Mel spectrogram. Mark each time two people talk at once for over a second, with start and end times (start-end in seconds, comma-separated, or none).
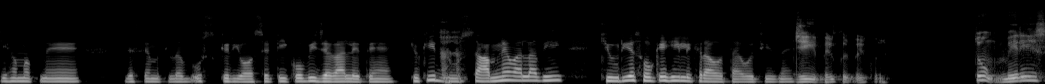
none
